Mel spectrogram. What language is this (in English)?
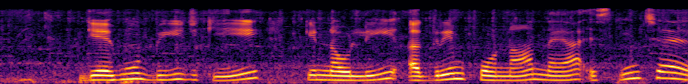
Maithili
